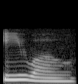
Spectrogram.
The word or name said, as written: Iwo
